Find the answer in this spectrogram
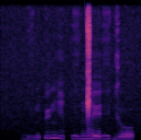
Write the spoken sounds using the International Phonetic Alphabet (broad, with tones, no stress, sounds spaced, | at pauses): ɡ͡b e̤˨ m k͡p y˦ ŋ i˧ p e̤˦ ŋ͡ǁ e˦ ɾ e̤˦ ɡʲ o˧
